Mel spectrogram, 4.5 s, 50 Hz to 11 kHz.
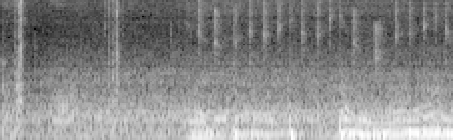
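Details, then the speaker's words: Sanyo RD-W41 dual cassette deck, about 1987, thrift-store find, during playback: music wavers and swoops unevenly in pitch as the weak drive belt slips badly. "oh that poor belt it's slipping on the belt really bad so i might have to switch to the playback deck to uh rewind this"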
